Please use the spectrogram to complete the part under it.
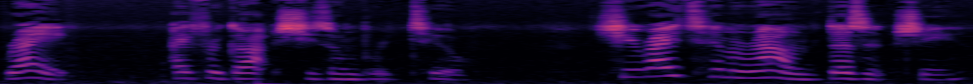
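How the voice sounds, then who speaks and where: A woman voicing an emotional, excitable young female pony in a dramatic reading of a fan fiction story. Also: high voice, a little slow, full character voice, poor audio. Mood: dejected, questioning.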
